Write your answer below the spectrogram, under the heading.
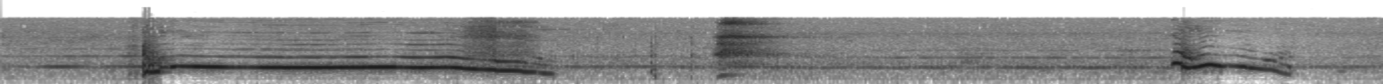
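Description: Dutch shepherd–husky mix dog howling along with a steady tornado siren: one long howl about a second in, held level for a couple of seconds and then falling away, a short breathy puff, and near the end a second, shorter howl that wavers and drops in pitch. The siren's steady tone runs underneath.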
